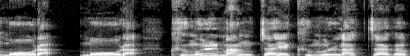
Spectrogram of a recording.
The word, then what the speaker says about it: 網羅: 망입니다 그물 망자 그니까 이게 그렇죠 이게 망입니다 발음은 모라 모라 그물 망자에 그물 라자가 붙어서 망라 망라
